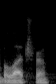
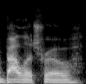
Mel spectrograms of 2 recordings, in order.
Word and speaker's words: Balatro: I should really stop playing Batro or Balatro I guess is the actual pronunciation.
